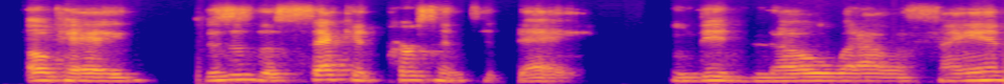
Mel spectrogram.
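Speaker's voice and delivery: normal talking voice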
